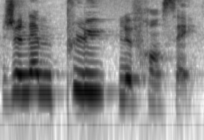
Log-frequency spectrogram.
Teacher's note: in negative sentences, you don't pronounce the S, the final S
